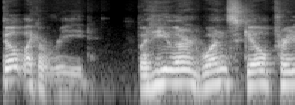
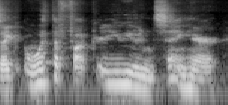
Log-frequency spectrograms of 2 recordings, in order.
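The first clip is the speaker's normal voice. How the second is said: ordinary delivery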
